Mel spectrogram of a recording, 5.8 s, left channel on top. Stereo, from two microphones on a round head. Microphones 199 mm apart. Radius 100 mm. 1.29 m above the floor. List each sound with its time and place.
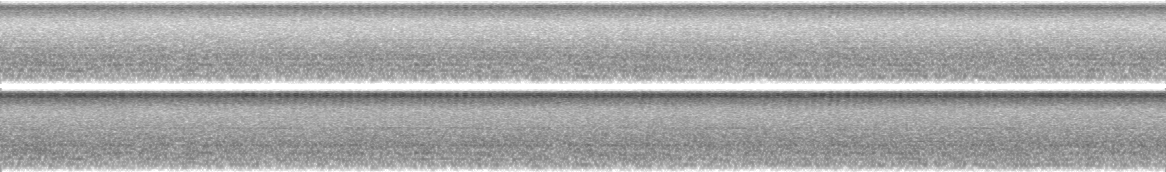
0.0 s an insect: 60° right (ahead or behind), 0.8 m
